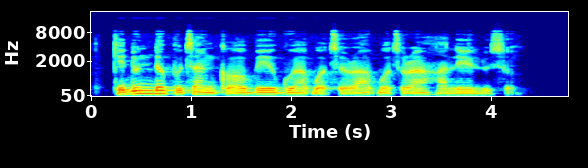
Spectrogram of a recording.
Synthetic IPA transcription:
ke˨dʊ˦n̩˦do˦pʊ˨ta˦ŋ̩˨kɔ˨ɔ˦be˦ɡʷu˦a˦k͡pɔ̰˨tʊ˨ɾa̰˨˦a˦k͡pɔ˨tʊ˨ɾa˦ɦa˨le˦lu˨so̰˨

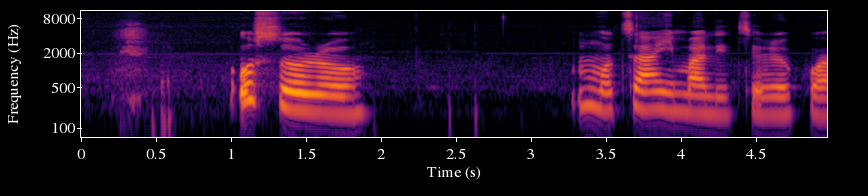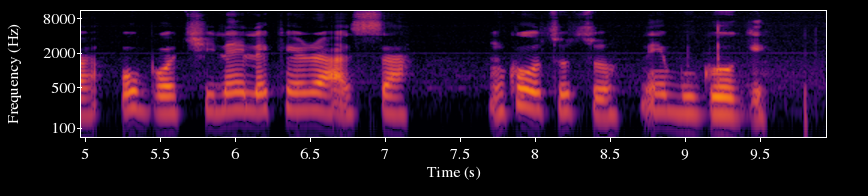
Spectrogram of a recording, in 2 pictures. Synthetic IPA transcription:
ʊ˦so˨ɾo˨ | m̩˦mʊ˨ta˦ɲɪ˨ma˨lɪ˨tʰe˨ɾe˨kʷa˨ʊ˦bɔ˨t͡ʃi˨ne˦le˦ke˦ɾa̰˨sa˦˨ | ŋ̩˨kʊ˦˨tʊ˦tʊ˨ne˦ɡ͡bu˨ɡo˦ɡe˨

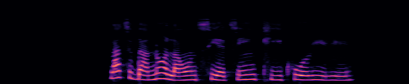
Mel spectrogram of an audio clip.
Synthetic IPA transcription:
la˦ti˧ɡ͡ba˨nãː˦˨la˨w̃ɔ̃˧˦˧ti˦ɛ˨ti˧˦n̩˦kʰi˦˧kʰu˦o˧ɾi˦i˨ɾe˧

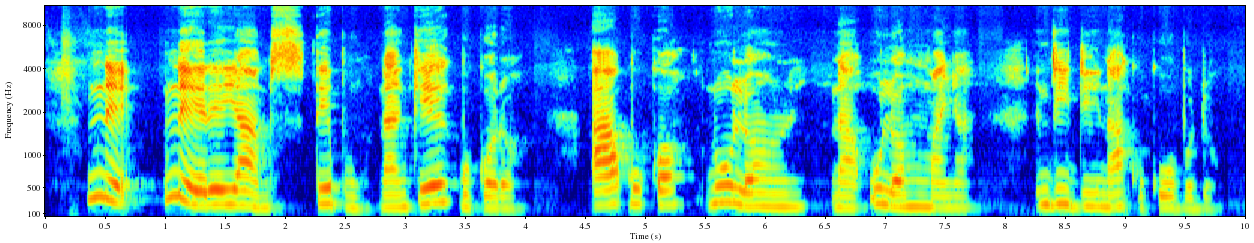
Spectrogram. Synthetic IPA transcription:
n̩˦ne˨ɾe˦ja˦˨m̩˨ste˦pu˨na˨ŋ̩˨ke˦k͡pʊ˨kɔ˨ɾɔ˨ | a˦k͡pʊ˦kɔ˦ | nʊ˦lɔ˨˦ɪ˦ | na˨ʊ˦lɔ˨m̩˦ma˦ɲa˦ | n̩˦dɪ˦dɪ˦na˨˦kʊ˨ko˦bo˨do˨

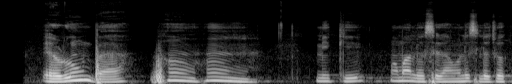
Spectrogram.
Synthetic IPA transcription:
ɛ˨ɾũ˨˦ba˨˦ | hũ˦˨hũ˦˨ | mĩ˧ki˦m̃ɔ̃˦mã˦lɔ˨˧˦si˧ɾa˧˨w̃ɔ̃˧le˦si˦˧lɔ˦d͡ʒɔ˦

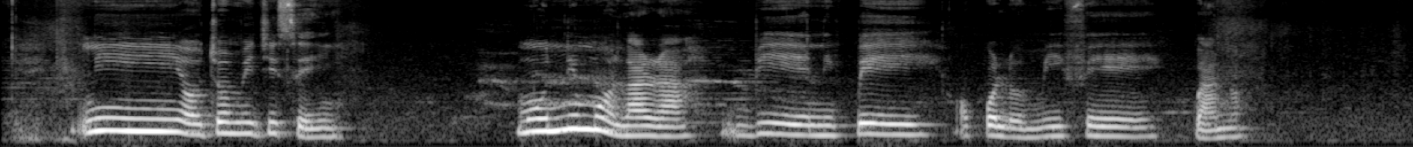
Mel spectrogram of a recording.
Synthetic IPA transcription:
nĩ˦ɔ˧d͡ʒɔ˦me˦d͡ʒi˦˨sɛ˦˨j̃ĩ˧ | mo˧nĩ˦mɔ̃˦˨la˨˦ɾa˧bi˦ɛ˧nĩ˧k͡pe˦ɔ̰˧k͡pɔ˧˨lɔ˨mĩ˨˦fɛ˦ | ɡ͡ba˨˦nã˦˨

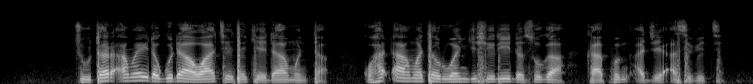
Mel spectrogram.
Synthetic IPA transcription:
t͡ʃuː˨tɐ˦rʔa̰˨ma˦jda˨ɡʷʊ˦daː˨waː˦t͡ʃeː˨tɐ˦kʲeː˨daː˦mʊ˨nta̰˨ʔ | kʷu˨ɦa˦ɗa˨mɐ˦ta˨ɽʊ˦wɐ˦ŋɡʲɪ˦ʃɪ˦ɾiː˦da˨sʊ˦ɡaː˨ | kaː˨ɸɪ˦ŋʔa̰˨d͡ʒeː˦ʔa̰˦sɪ˨bɪ˦ti̥ː˨

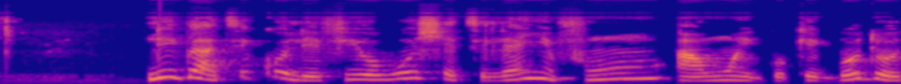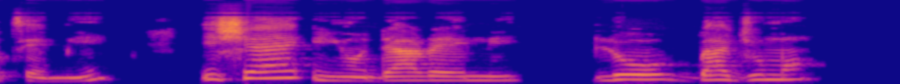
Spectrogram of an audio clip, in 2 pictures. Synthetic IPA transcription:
nĩ˦ɡ͡ba˦˨ti˨˦ko˦˨le˨fi˧o˧wo˦ʃɛ˦˨ti˨˦lɛ˨˦j̃ĩ˦˨fũ˨˦a˦˨w̃ɔ̃˧i˨ɡ͡bo˨ke˨ɡ͡bo˨˦do˦˨˧tʰɛ˨mĩ˨˦ | i˧ʃɛ˦i˦˨j̃ɔ̃˨da˧ɾɛ˧nĩ˧ | lo˦ɡ͡ba˦d͡ʒu˦mɔ̃˦

